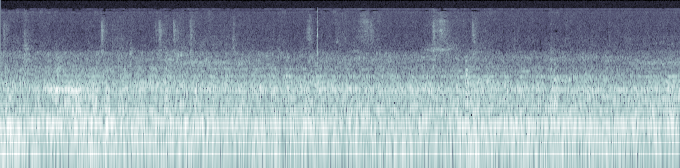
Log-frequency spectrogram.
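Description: Moving passenger train heard from inside the carriage: a steady low rumble of the wheels on the track, with a faint steady hum over it.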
